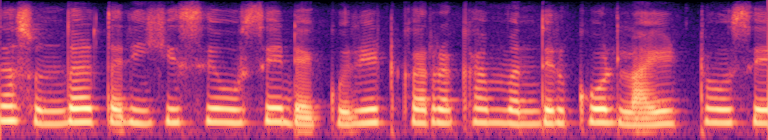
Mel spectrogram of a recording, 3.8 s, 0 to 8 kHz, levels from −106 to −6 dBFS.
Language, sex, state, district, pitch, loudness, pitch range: Hindi, female, Bihar, Katihar, 260 Hz, -15 LUFS, 255-270 Hz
